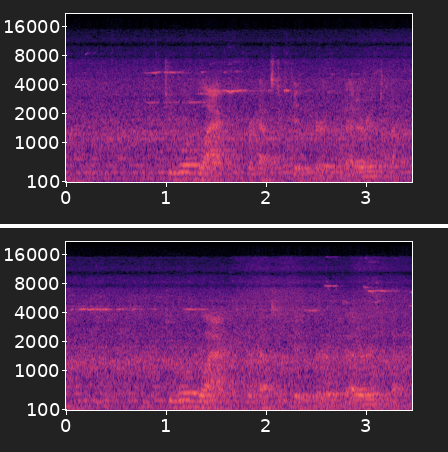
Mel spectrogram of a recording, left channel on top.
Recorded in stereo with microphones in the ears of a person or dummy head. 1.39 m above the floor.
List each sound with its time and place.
1.0 s a man speaking: 30° left (ahead or behind), 0.8 m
